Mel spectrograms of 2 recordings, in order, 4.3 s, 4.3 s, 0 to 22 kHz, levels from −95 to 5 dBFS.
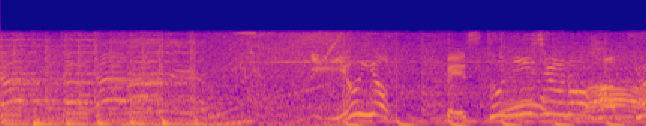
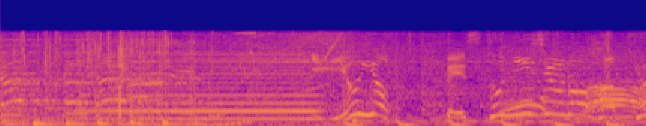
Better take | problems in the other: first | background sound (Packing tape, duct tape + Bowed string instrument); 5 dB below the speech

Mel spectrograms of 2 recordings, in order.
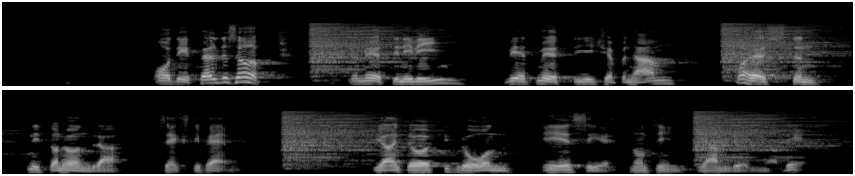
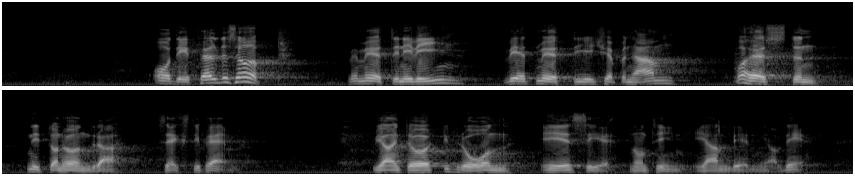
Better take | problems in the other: second | noise reduction (classical method Wiener filter)

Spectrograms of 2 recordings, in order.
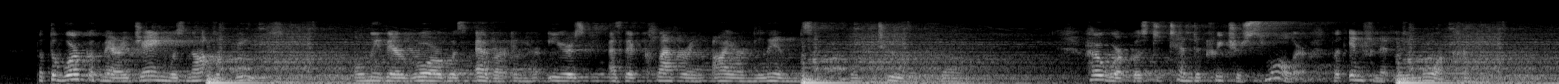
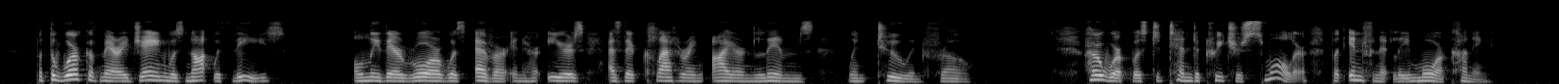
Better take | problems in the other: second | background sound (Engine / Vehicle); 1 dB below the speech // room echo; dies away in 2.3 s

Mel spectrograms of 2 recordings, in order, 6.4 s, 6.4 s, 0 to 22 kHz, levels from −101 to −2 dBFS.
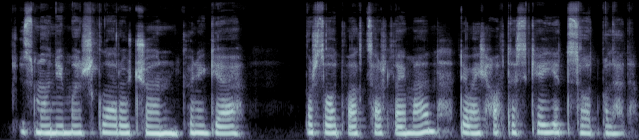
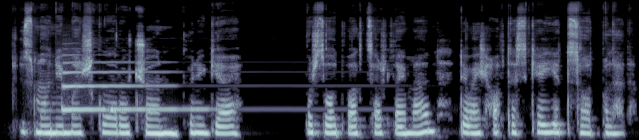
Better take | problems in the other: first | noise reduction (classical method spectral subtraction)

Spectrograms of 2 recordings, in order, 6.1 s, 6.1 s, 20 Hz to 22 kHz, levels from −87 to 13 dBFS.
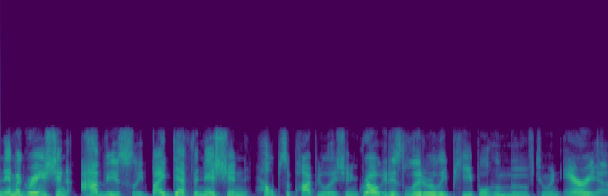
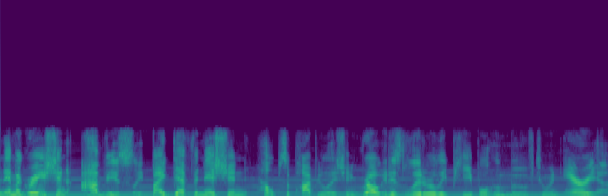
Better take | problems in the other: first | background sound (Bowed string instrument); 16 dB below the speech

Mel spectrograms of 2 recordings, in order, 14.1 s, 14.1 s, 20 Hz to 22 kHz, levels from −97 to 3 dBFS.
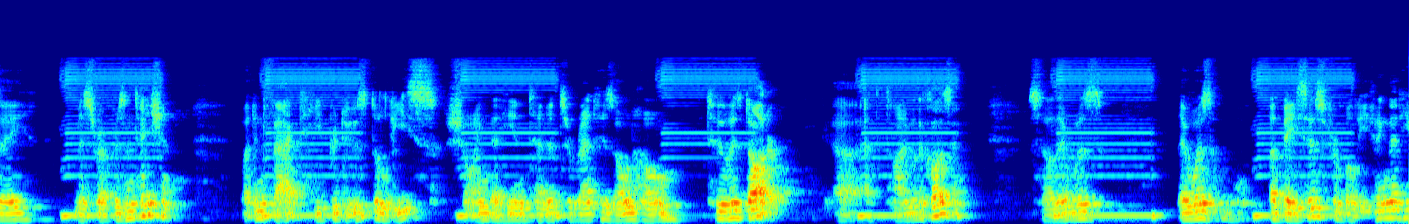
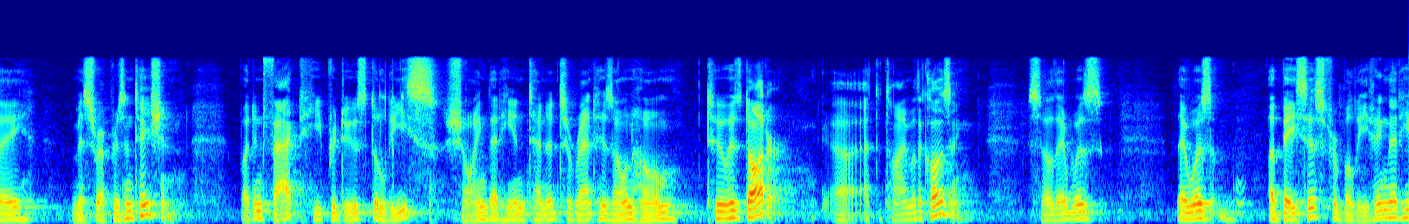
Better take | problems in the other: second | noise reduction (classical method WPE with log-MMSE)

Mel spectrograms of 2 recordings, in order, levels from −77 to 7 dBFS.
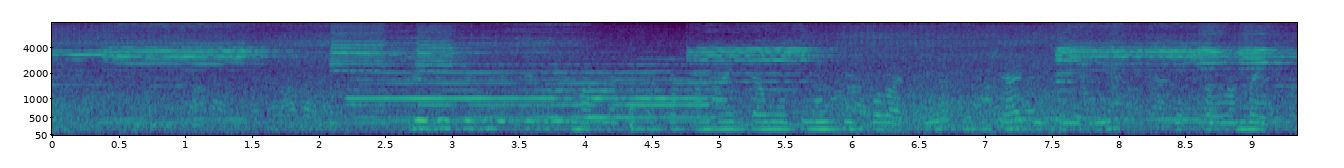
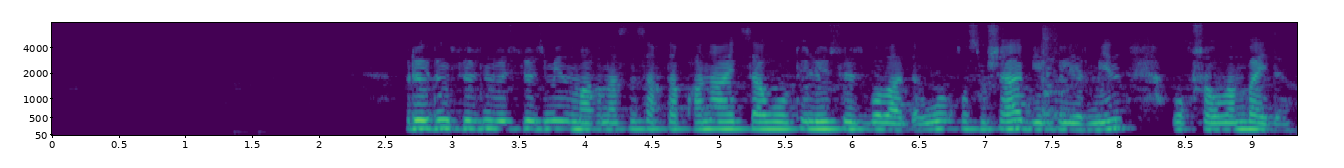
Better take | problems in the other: second | background sound (Chatter / Traffic noise, roadway noise / Vehicle horn, car horn, honking / Engine); 5 dB above the speech

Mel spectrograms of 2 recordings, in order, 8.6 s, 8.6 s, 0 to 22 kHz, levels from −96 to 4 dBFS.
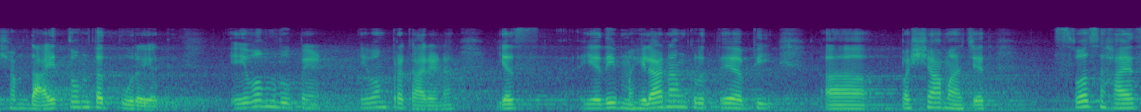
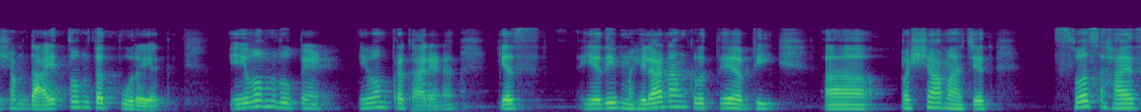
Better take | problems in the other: first | noise reduction (neural mask model DeepFilterNet 3)

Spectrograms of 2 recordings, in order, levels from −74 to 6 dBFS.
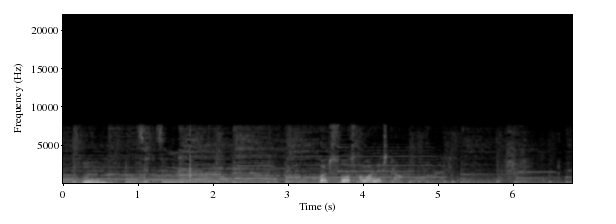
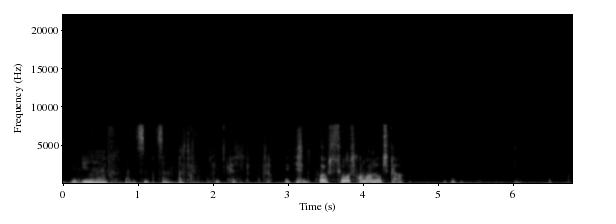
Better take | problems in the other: first | noise reduction (neural diffusion model UNIVERSE++)

